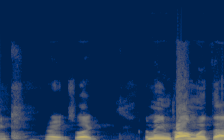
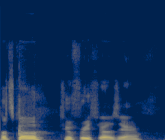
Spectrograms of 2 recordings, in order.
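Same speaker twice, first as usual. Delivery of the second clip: out of breath, slower. Speaker shooting basketball against a defender, out of breath. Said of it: "Let me catch my breath".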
